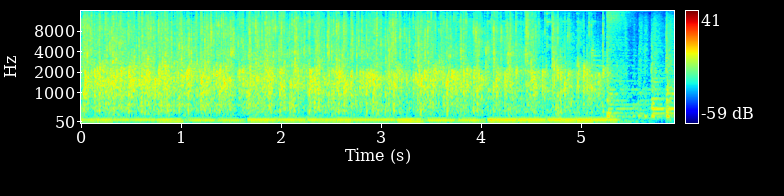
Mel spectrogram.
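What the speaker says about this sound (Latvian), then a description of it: "Tad atbalsts un aplausi visiem dalībniekiem." Applause from an audience at a science contest final rolls on steadily under a loud sustained musical background, a dense wash of clapping that fades slightly near the end.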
